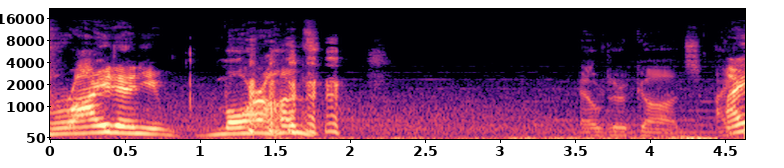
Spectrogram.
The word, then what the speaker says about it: Raiden: It's pronounced Raiden, you morons.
